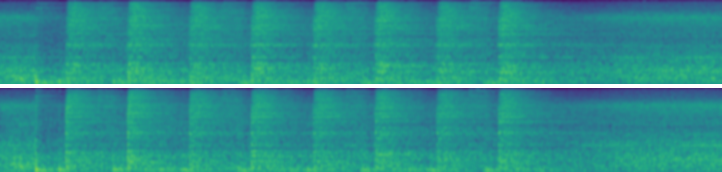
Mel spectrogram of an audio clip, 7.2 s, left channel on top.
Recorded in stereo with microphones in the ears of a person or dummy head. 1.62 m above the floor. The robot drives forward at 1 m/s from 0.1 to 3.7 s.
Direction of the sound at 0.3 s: 45° right (ahead or behind).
